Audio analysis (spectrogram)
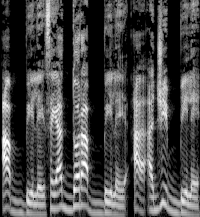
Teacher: si ha tendenza magari a trascinare un po' la B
